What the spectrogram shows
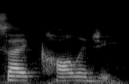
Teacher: is study so psychology is the study of the mind and actually we say this like a k so this is psychology with the silent p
